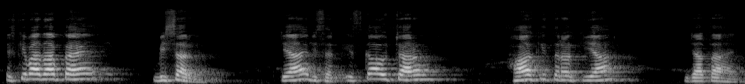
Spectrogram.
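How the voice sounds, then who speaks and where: Male schoolteacher, high voice, drills terms, asks the class questions. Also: measured pace, long pauses, a little mellow. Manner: repeats key terms, quizzes students with questions. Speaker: teacher. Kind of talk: classroom grammar lesson.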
